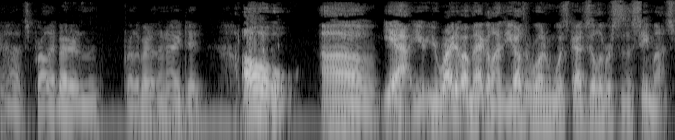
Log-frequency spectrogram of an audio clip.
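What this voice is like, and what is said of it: Usual voice. Nothing is said of it.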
